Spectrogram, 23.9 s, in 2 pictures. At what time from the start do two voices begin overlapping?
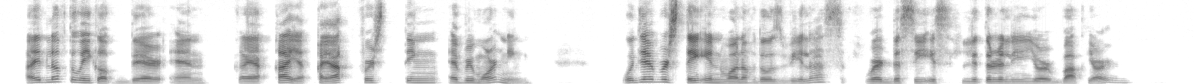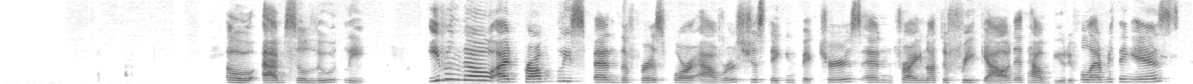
none

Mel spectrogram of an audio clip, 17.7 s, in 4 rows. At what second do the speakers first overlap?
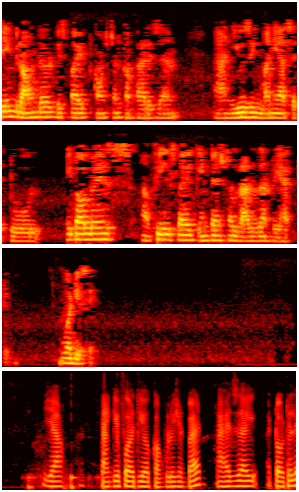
none

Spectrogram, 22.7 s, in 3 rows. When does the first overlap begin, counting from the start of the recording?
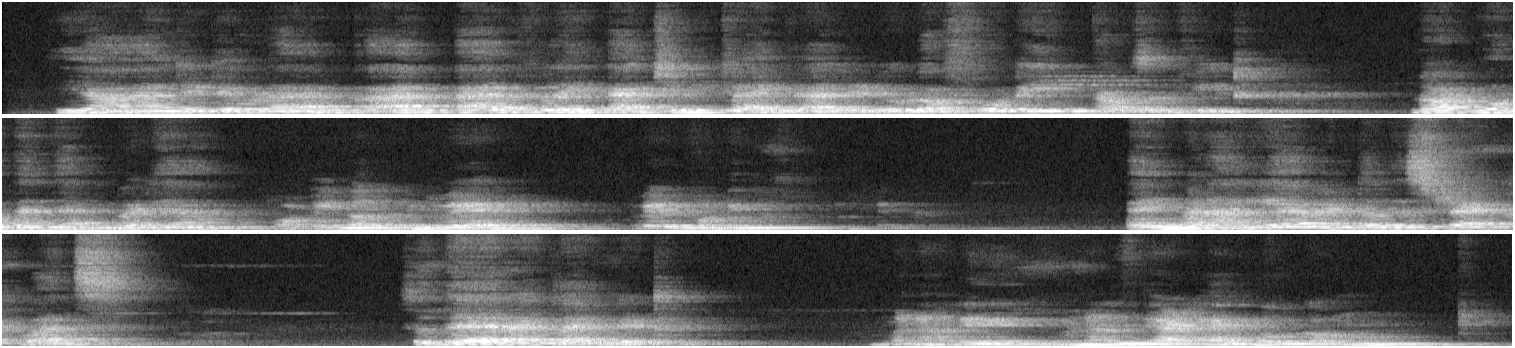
none

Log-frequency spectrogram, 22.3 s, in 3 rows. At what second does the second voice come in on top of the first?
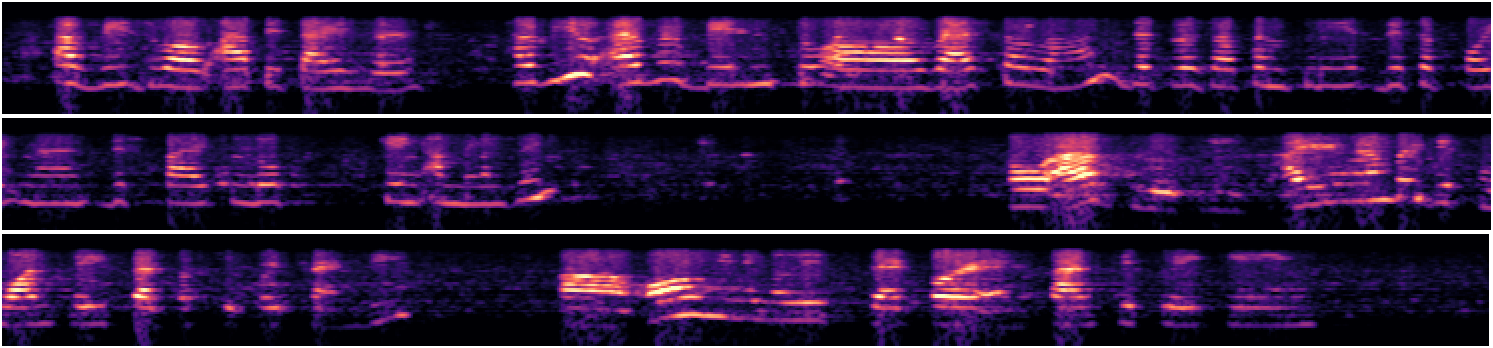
none

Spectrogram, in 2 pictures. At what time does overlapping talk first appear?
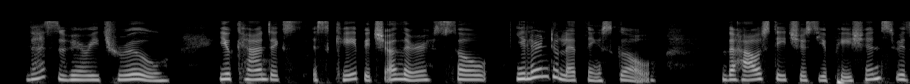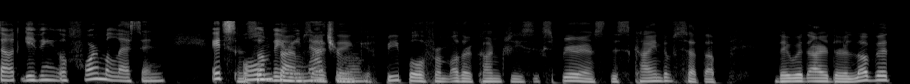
11.5 s

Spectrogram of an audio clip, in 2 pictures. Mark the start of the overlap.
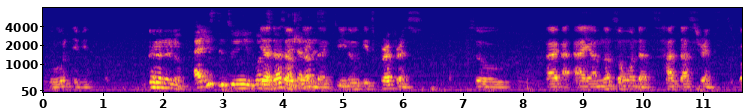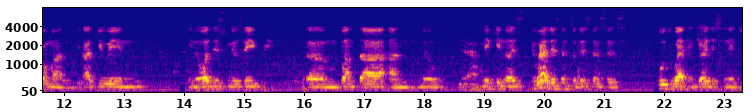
3.6 s

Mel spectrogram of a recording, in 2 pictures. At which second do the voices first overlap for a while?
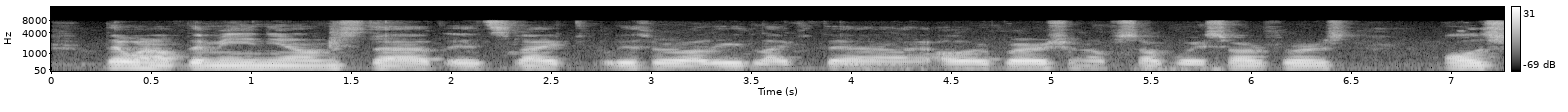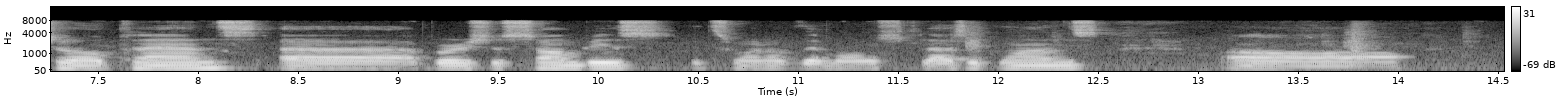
none

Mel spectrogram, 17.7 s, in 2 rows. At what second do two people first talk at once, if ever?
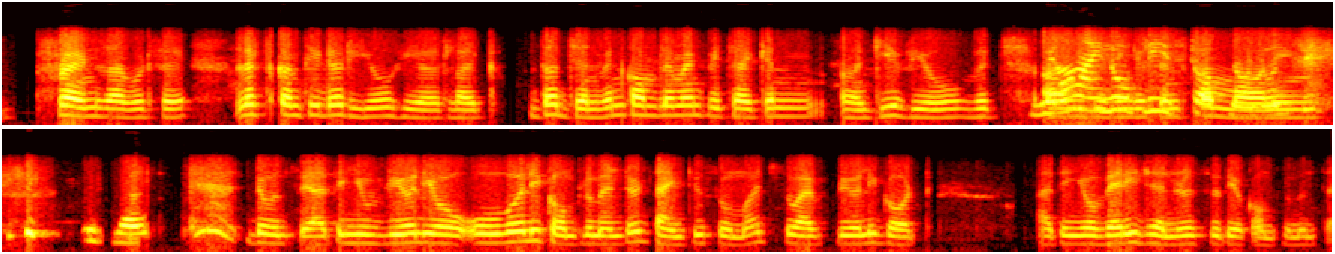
6.8 s

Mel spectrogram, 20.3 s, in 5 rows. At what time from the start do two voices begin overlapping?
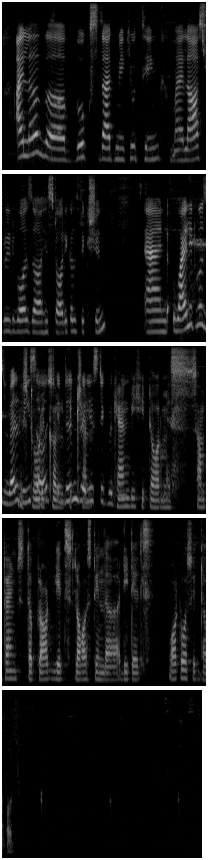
8.5 s

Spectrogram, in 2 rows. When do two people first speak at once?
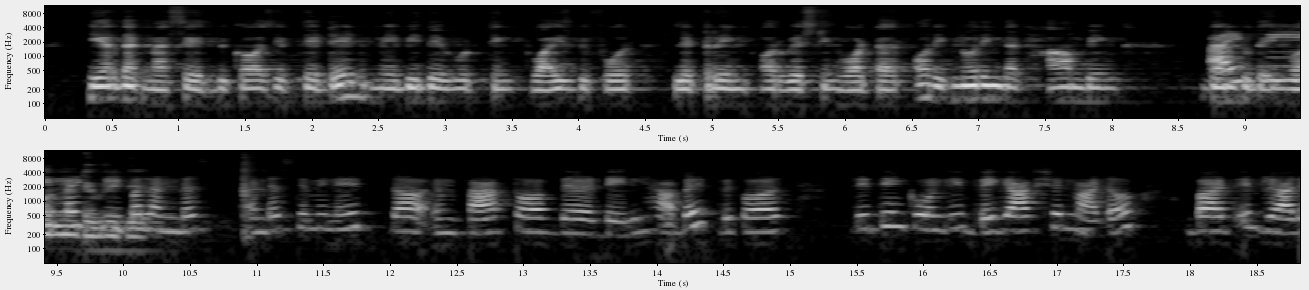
8.7 s

